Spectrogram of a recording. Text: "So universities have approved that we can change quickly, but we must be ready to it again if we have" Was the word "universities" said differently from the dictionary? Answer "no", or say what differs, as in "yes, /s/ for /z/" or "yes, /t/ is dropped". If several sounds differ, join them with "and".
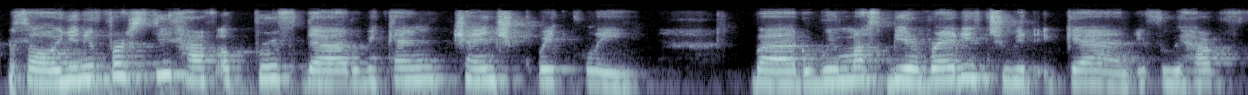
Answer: yes, /z/ is dropped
